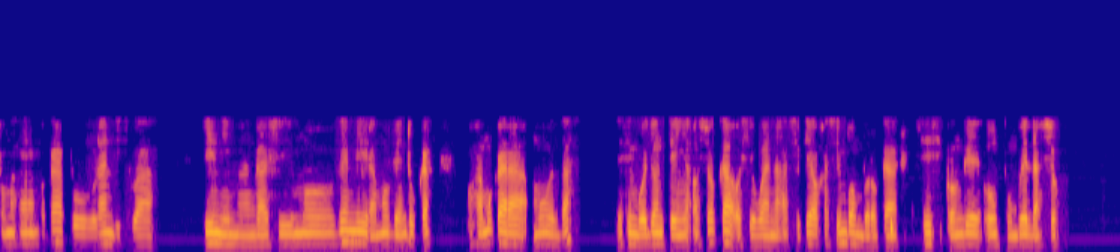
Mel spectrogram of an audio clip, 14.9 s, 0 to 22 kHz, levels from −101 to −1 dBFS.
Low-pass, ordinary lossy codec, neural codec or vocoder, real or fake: 3.6 kHz; AAC, 32 kbps; none; real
